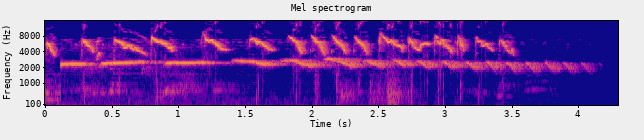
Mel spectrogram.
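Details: Bird lure sound: one long, steady whistled tone held for about four seconds while quick, high, downward-slurred chirps repeat about three times a second above it.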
